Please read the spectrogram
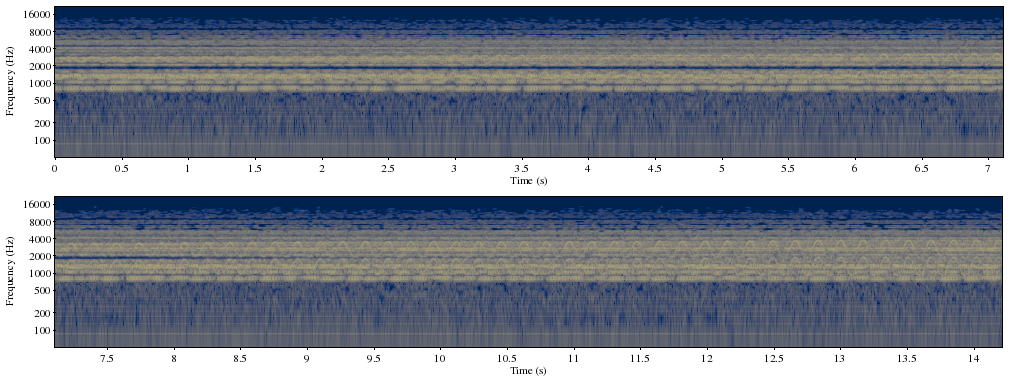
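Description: Electronic film-score music: a dense, steady cluster of high sustained tones with almost no bass, one band slowly rising in pitch through the second half.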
